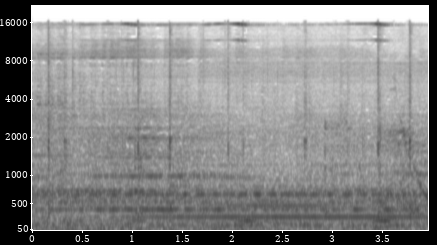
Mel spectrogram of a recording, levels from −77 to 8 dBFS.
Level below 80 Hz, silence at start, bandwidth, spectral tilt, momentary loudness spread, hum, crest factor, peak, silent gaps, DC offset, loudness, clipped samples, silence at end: -32 dBFS; 0 s; 17.5 kHz; -4 dB/octave; 4 LU; none; 16 dB; 0 dBFS; none; 0.2%; -16 LUFS; under 0.1%; 0 s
